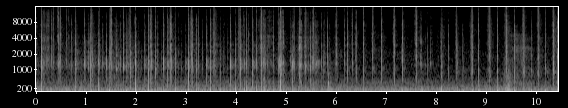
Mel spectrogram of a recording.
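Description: A small, hollow red cardboard McDonald's fries carton is tapped and scratched with fingernails. Rapid, dry, bright clicks and short scratching strokes come in a dense, uneven stream over a low, steady hum. Each tap dies away almost at once.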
